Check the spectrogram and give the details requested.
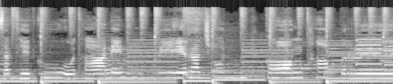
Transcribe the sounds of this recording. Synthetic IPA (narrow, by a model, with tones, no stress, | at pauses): sa˧t̪ʰi˨˩t̪̚kʰuː˧˩t̪ʰaː˧ne˧˥n | piː˧˩ɾa˧˥t͡ɕʰo˧˥n | kɔː˧ŋt̪ʰa˦˥p̚ɾɯː˧˩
